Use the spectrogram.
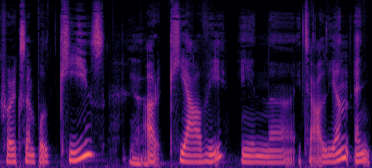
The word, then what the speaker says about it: ciavi: So usually when there is a CH in Italian, it's a hard K. But in dialect, we don't do that. We do have hard sounds in other words, but CH becomes soft in Veneto.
